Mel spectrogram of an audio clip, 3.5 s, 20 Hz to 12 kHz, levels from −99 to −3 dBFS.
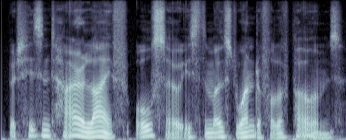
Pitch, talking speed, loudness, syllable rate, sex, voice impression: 105 Hz, 190 wpm, -20 LUFS, 5.0 syllables/s, male, masculine, adult-like, slightly dark, sincere, slightly calm, slightly friendly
